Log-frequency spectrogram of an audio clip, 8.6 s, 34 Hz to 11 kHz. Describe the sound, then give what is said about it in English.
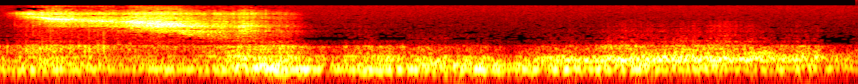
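The jets of the rocket ship Terra 5 fire at blast-off in a loud, continuous roar, with a hissing whine sliding downward in pitch over the first few seconds before a deep, steady rumble carries on. “Stand by for blast off. Close ports. Close ports. Fire jet. Fire jet. Up ship and away.”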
